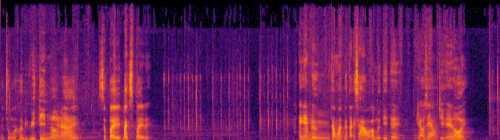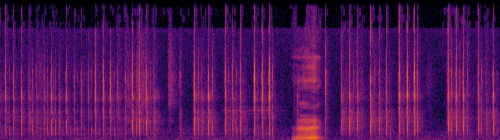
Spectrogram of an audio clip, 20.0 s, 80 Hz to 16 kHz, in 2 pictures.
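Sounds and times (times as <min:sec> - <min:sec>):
mechanical keyboard typing: 0:03.2 - 0:06.3, 0:09.8 - 0:20.0.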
